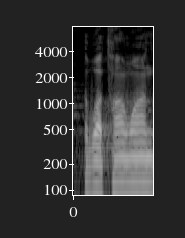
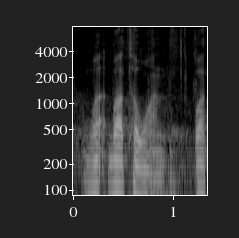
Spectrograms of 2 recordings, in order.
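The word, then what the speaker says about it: Watonwan: counties nobles county and please forgive me i'm struggling with this word watanwan county yes how do you say that to one one to one thank you i practiced so last night and this morning i still get it wrong i tried and here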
